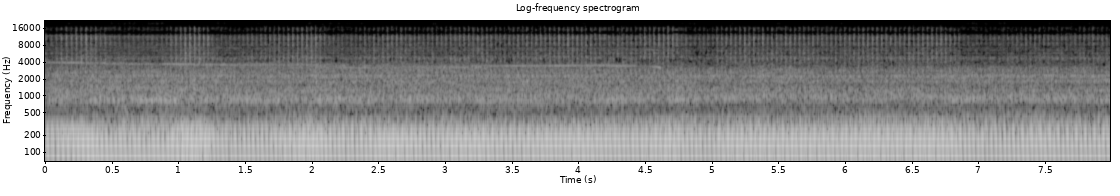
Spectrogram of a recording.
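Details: Tiller small single-cylinder engine just after carburetor replacement, started on choke: chugging steadily at a fast, even beat with no misses or surging; normal running.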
